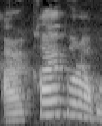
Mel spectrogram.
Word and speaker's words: arXiv: 그리고 프리프린트는 뭐냐면 뭐 ARXIV 이걸 그냥 아카이브라고 읽더라고요.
